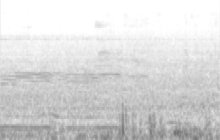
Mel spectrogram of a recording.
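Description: Low rumbling noise with wind buffeting the microphone of a phone carried on a moving amusement ride. Faint voices sound in the first second, and a few light knocks come about a second in.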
